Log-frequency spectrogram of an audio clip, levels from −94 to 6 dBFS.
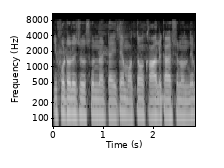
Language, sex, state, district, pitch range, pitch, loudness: Telugu, male, Andhra Pradesh, Visakhapatnam, 110-120 Hz, 115 Hz, -26 LUFS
